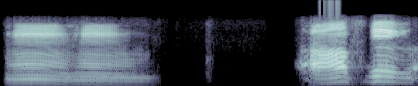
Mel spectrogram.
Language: Maithili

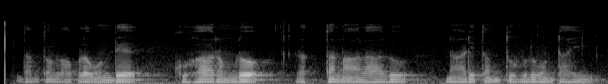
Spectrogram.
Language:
Telugu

